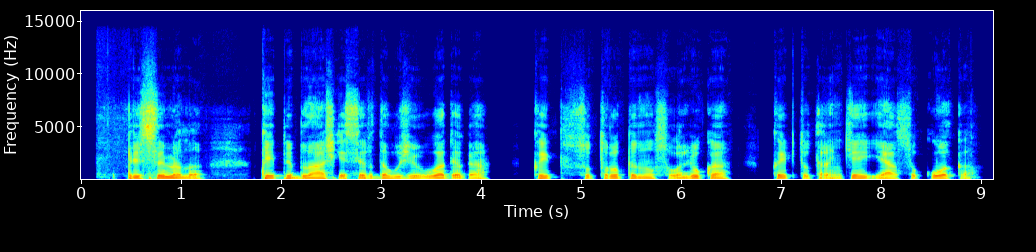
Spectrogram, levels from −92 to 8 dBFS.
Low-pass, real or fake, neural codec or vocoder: 14.4 kHz; fake; codec, 44.1 kHz, 3.4 kbps, Pupu-Codec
